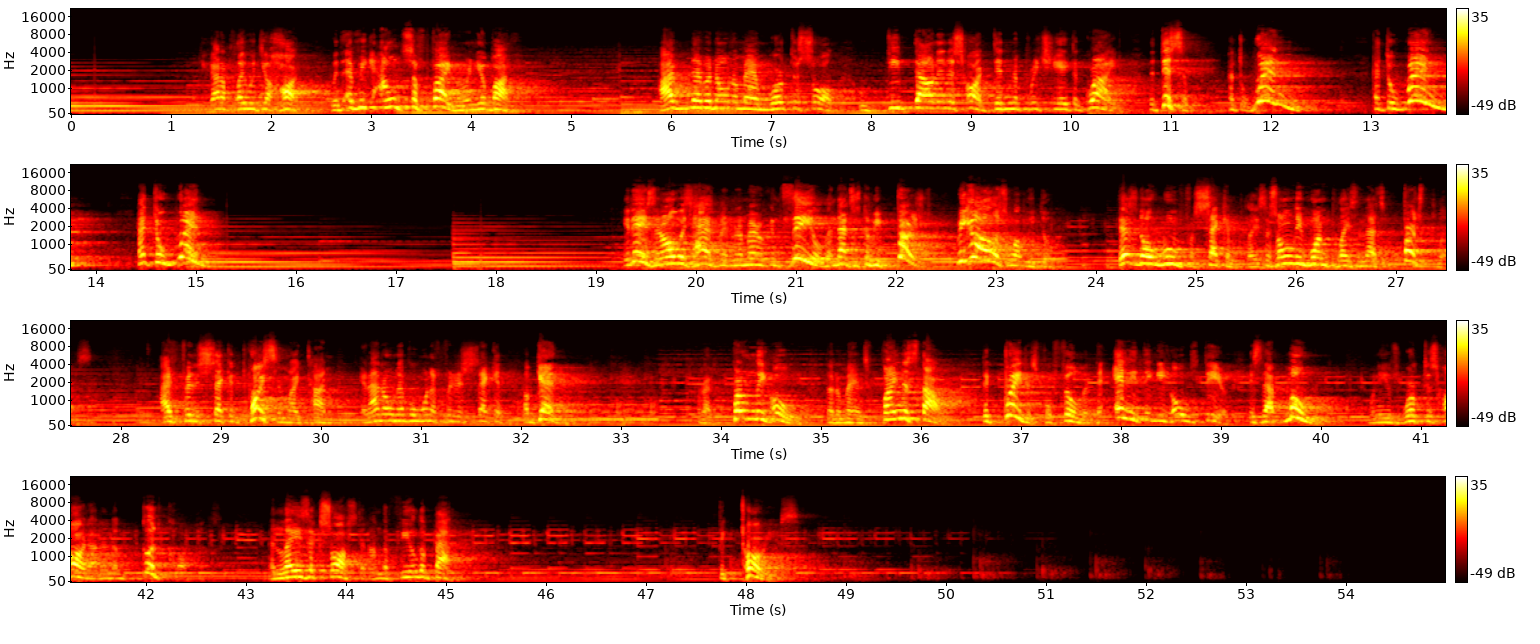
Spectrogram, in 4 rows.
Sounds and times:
Music: 0.0s - 50.9s
Speech: 1.3s - 4.6s, 5.9s - 12.4s, 13.1s - 15.3s, 19.3s - 23.6s, 24.2s - 27.7s, 28.4s - 32.6s, 33.8s - 42.6s, 43.3s - 45.2s, 47.8s - 48.6s.

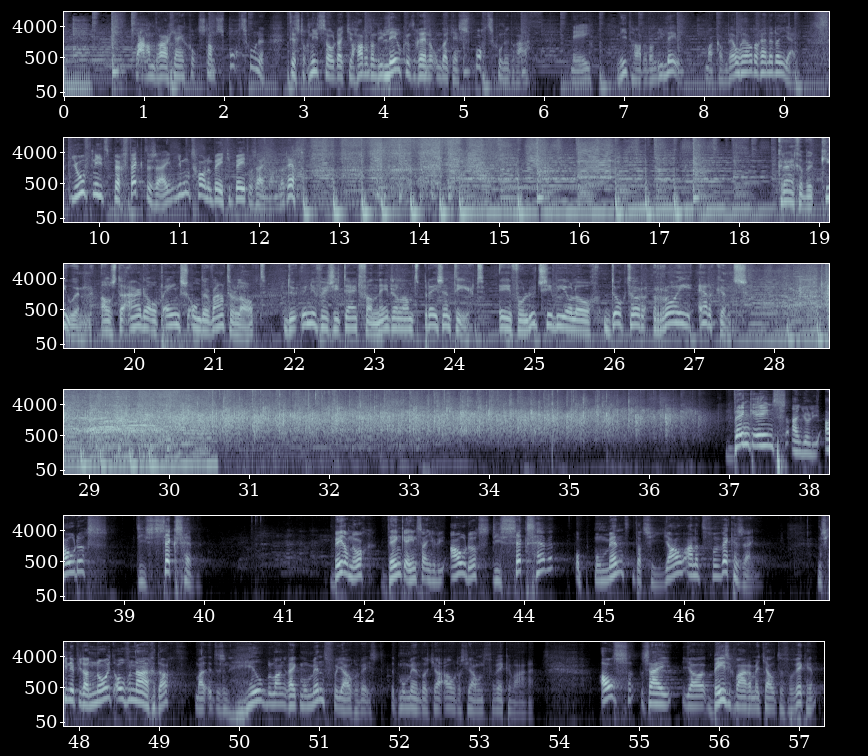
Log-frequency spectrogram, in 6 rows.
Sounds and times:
Music: 0.0s - 37.2s
Speech: 0.8s - 12.6s, 18.4s - 27.7s, 37.0s - 40.0s, 41.5s - 47.0s, 47.7s - 53.7s, 54.5s - 57.3s.

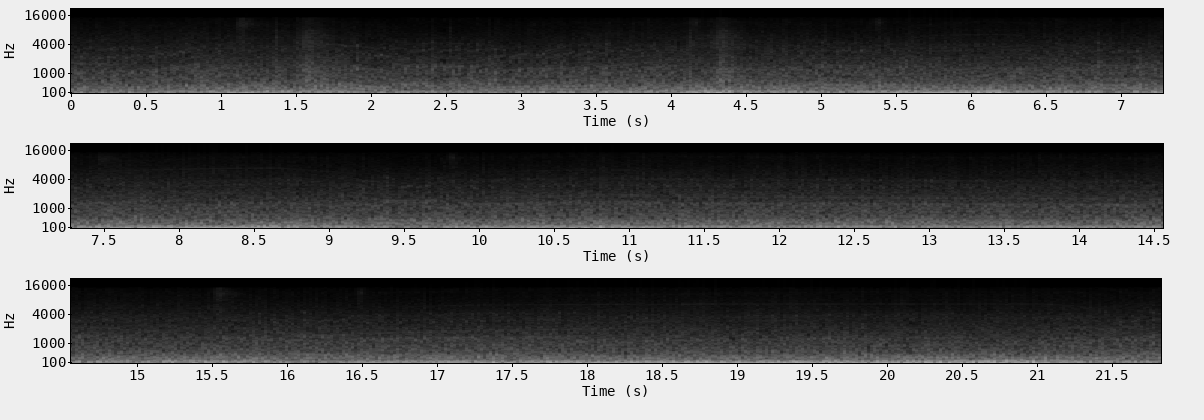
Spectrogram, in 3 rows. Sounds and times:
Vehicle: 0.0s - 21.8s.

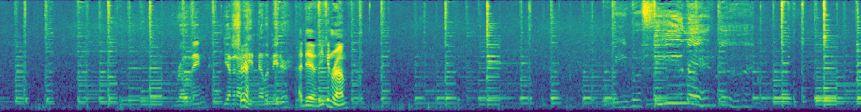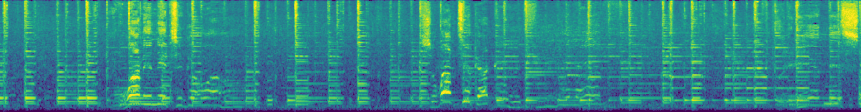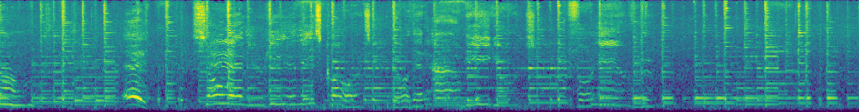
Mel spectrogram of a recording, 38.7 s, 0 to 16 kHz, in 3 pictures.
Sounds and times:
Music: 0.0s - 38.7s.

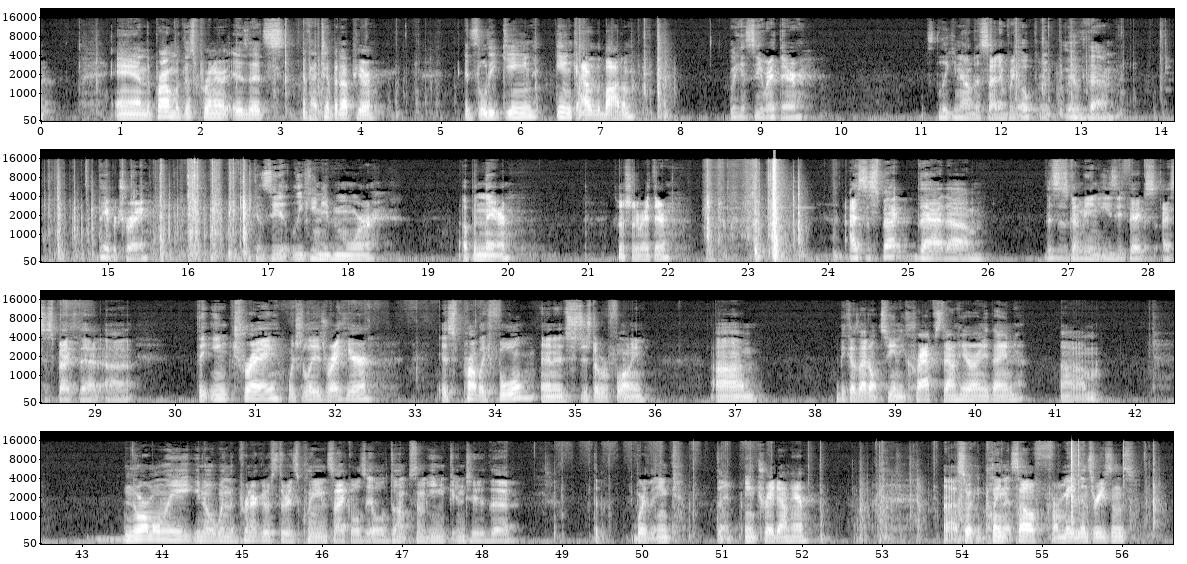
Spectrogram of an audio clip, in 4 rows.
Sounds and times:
Speech: 0.0s - 0.2s, 0.9s - 4.3s, 5.3s - 7.5s, 8.6s - 9.8s, 11.0s - 13.6s, 14.8s - 15.6s, 16.7s - 18.7s, 19.4s - 20.2s, 21.4s - 22.3s, 24.2s - 26.0s, 26.7s - 29.6s, 30.3s - 32.6s, 33.3s - 36.0s, 36.7s - 37.4s, 38.2s - 41.7s, 43.2s - 48.5s, 49.4s - 52.2s, 53.8s - 56.3s.

